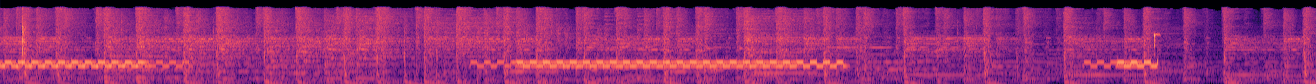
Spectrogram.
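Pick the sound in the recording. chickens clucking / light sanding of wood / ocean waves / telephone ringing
telephone ringing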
